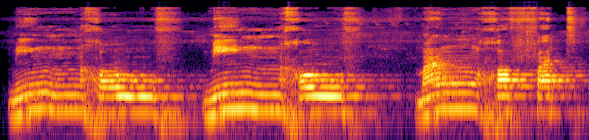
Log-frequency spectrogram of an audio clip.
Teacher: nun sakinah bertemu dengan k tidak dibaca izhar alhalqi seperti qiraah hafz an asim tetapi dibaca dalam keadaan ikhfa nunnya diikhfakan disembunyikan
